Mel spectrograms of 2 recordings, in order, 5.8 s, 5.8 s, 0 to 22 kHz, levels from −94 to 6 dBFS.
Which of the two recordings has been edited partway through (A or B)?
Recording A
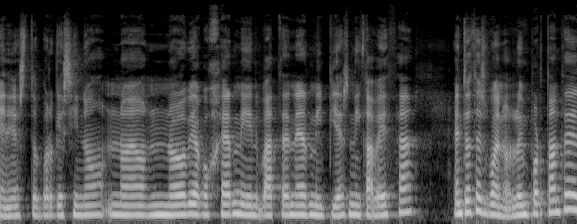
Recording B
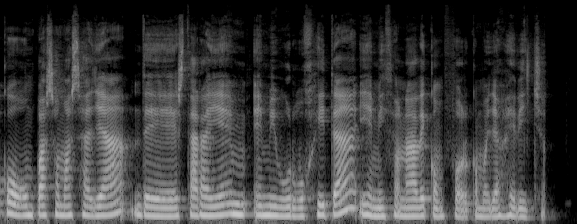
A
